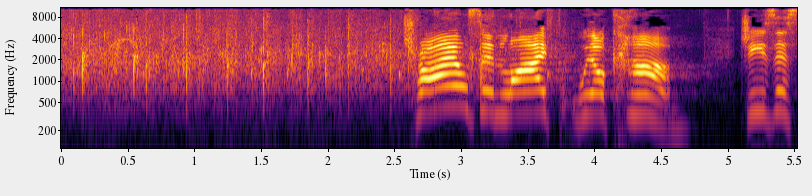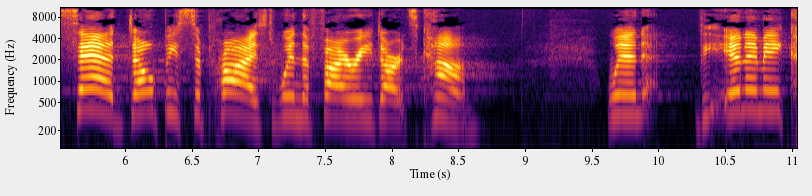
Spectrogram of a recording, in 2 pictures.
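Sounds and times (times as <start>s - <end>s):
applause from a church congregation: 0.0s - 3.9s
speech: 2.6s - 8.7s, 9.6s - 11.0s.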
